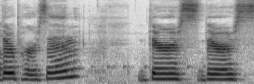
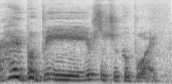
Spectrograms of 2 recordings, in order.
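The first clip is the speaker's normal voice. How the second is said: soft doting pet voice; 2 semitones lower, 11 dB quieter than usual. Real, not acted. Talking sweetly to the dog.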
